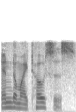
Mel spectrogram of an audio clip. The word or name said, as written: endomitosis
